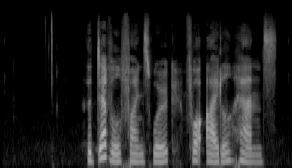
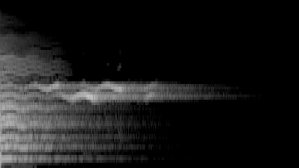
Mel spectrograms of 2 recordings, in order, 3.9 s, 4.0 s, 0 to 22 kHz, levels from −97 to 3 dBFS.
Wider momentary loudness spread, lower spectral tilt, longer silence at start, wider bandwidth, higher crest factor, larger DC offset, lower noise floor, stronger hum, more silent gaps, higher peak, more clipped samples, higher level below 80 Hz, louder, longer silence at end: first, 23 LU vs 20 LU; first, -3.5 dB/octave vs -2 dB/octave; first, 1.15 s vs 0 s; first, 15.5 kHz vs 9.6 kHz; about the same, 22 dB vs 20 dB; neither; second, -82 dBFS vs under -90 dBFS; neither; neither; second, -16 dBFS vs -12 dBFS; neither; first, -72 dBFS vs under -90 dBFS; second, -37 LUFS vs -27 LUFS; second, 0.25 s vs 1.9 s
